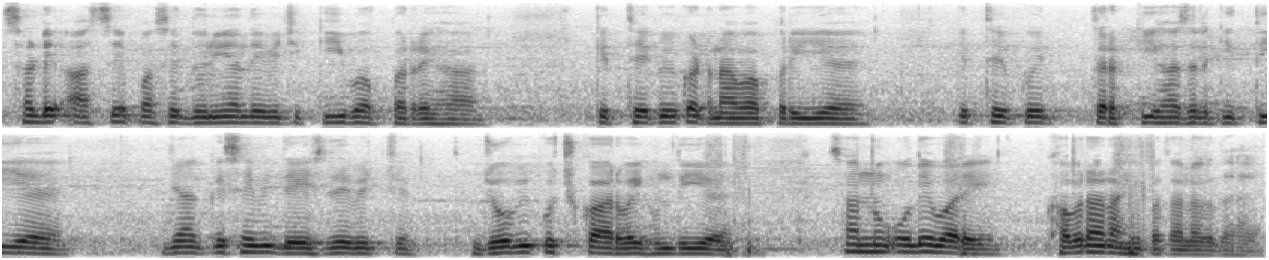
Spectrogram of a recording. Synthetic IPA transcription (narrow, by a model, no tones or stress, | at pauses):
saːɖeːʔaːseːpaːseːd̪ʊnɪjãːd̪eːʋɪt͡ʃkiːʋaːpəɾːɪɦaː | kɪt̪ʰːeːkoːiːkəʈnaːʋaːpɾiːɛː | kɪt̪ʰːeːkoːiːt̪əɾəkːiːɦaːsəlkiːt̪iːɦɛː | d͡ʒãːkɪseːʋiːd̪eːʃd̪eːʋɪt͡ʃ | d͡ʒoːʋiːkʊt͡ʃʰkaːɾʋaːiːɦʊnd̪iːɦɛː | saːnũːʔoːd̪eːbaːɾeː | kʰəbɾãːɾãːɦĩːpət̪aːləɡd̪a̰ːɦɛ̰ː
